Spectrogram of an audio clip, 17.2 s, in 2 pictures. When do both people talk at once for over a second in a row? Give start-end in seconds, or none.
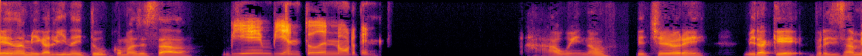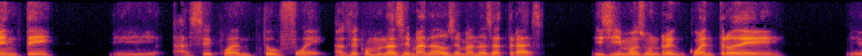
none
